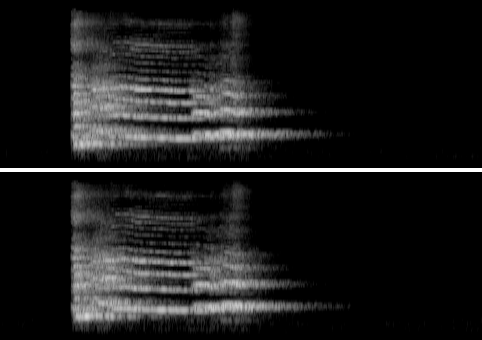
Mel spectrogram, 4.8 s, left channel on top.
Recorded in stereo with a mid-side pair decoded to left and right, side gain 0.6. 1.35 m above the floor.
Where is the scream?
40° left, 1.3 m.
